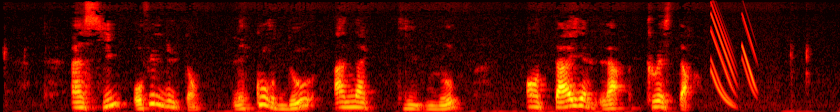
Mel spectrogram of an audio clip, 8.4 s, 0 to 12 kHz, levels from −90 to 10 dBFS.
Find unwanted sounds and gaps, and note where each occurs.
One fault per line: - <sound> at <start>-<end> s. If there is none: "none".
- chirp at 7.1-7.6 s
